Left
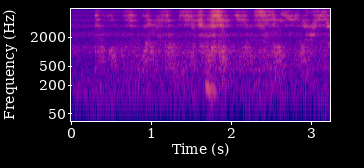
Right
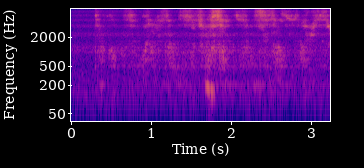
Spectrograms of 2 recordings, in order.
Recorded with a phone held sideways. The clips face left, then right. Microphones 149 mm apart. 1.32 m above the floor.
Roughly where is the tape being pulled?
No tape being pulled in this recording.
